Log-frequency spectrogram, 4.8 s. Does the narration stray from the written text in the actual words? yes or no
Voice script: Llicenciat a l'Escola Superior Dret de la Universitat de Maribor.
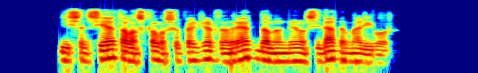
yes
